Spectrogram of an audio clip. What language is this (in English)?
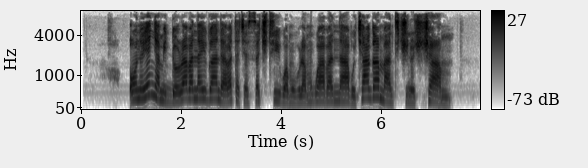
Ganda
